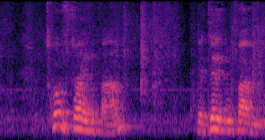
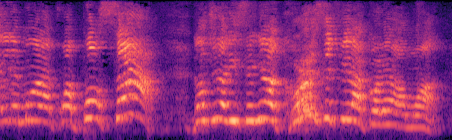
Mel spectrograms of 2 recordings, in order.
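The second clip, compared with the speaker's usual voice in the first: preaching louder and louder, building to full force; rising sermon fervour; 6 semitones higher, 8 dB louder than usual. Acted. Preacher to the faithful, building to a loud fervent climax. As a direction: drive it home like a pulpit climax.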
